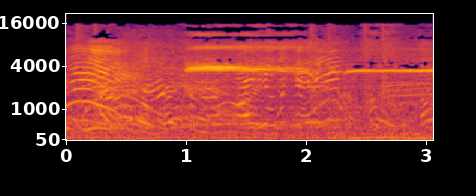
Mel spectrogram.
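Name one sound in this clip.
A referee's whistle blows a long shrill note.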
